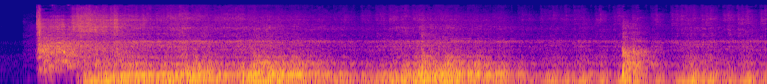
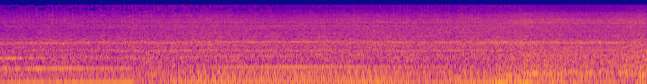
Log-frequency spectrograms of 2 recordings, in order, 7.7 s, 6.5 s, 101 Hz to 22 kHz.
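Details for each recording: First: Opel Manta B 2.0E CIH fuel-injected engine running: lumpy, uneven, stumbling beats and wavering revs instead of steady idle; misfiring, traced to incorrectly set breaker points, not engine damage as viewers suspected. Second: Opel Manta B 2.0E CIH engine after the breaker contact points, which had been set wrong, were corrected and the distributor cap and rotor refitted: smooth, even idle with a low rumble, no misses or tapping, after the cold start; normal idle.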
